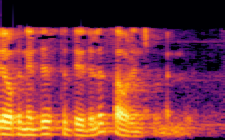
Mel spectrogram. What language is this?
Telugu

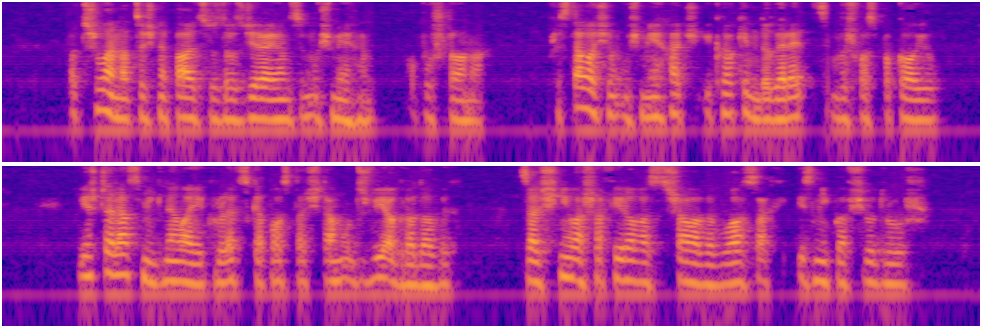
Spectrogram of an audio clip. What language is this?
Polish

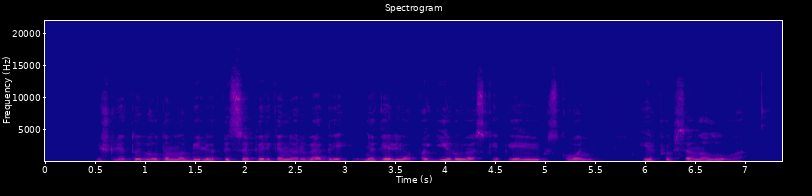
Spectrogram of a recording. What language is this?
Lithuanian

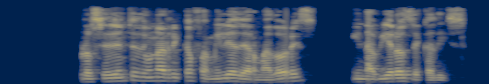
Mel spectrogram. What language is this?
Spanish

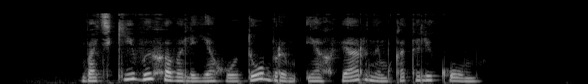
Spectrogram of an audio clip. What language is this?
Belarusian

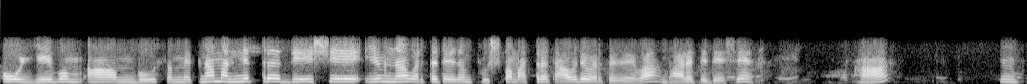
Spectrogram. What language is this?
Sanskrit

